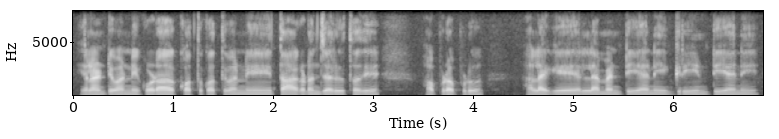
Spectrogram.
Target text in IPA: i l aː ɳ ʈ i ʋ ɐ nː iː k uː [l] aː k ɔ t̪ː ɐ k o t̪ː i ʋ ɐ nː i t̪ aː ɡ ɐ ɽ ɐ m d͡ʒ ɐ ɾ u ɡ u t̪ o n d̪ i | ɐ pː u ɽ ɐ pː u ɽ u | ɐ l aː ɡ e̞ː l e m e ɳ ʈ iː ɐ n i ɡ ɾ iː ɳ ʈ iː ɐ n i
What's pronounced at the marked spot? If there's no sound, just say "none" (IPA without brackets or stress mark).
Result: ɽ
